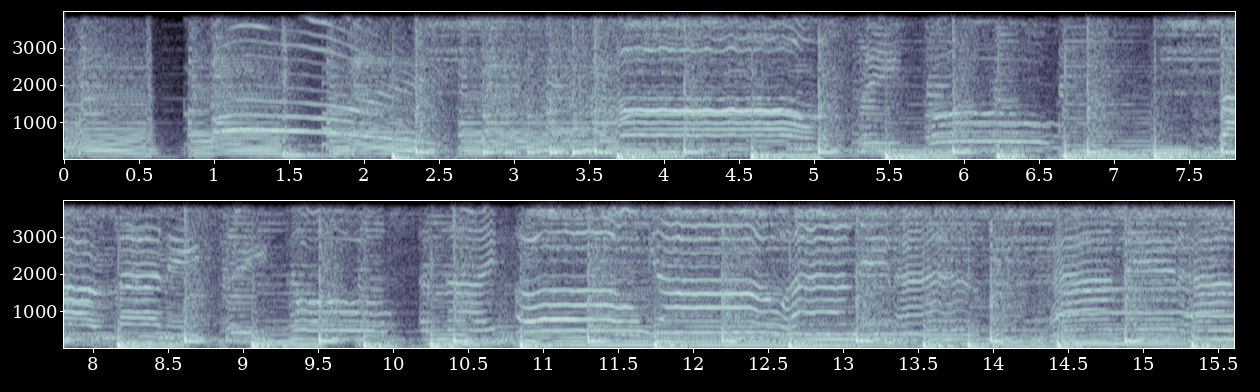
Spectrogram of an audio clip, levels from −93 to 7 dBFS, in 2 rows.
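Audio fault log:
Nothing to log here: the sound comes over an ordinary call line whose 64 kbps G.711 mu-law coding leaves nothing above 4 kHz, which is just how that path sounds.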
